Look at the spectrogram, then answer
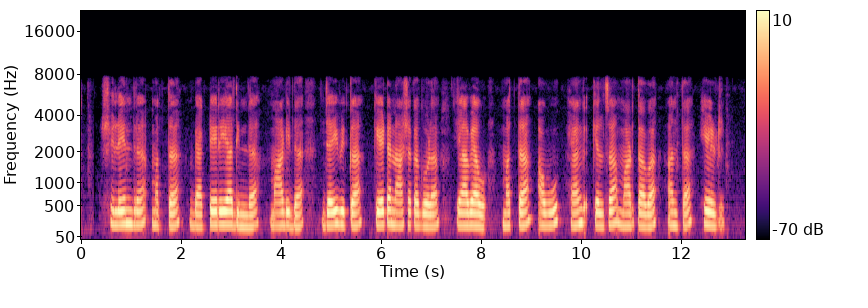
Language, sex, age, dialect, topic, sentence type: Kannada, female, 31-35, Dharwad Kannada, agriculture, question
